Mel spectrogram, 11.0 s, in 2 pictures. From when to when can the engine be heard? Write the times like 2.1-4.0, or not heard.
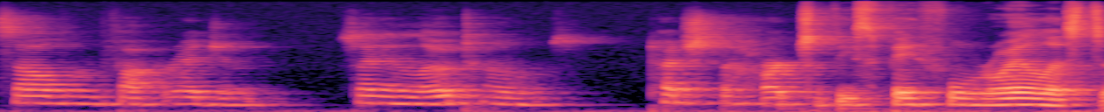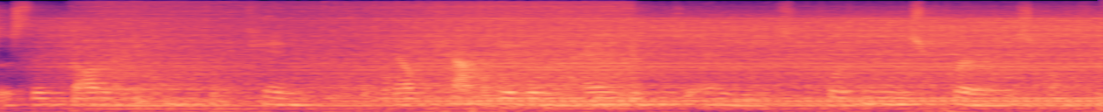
5.6-11.0.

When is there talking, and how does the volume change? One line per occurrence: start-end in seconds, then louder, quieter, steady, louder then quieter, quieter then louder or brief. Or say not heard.
0.0-10.8 louder.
